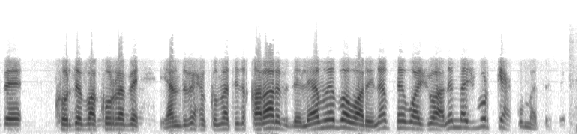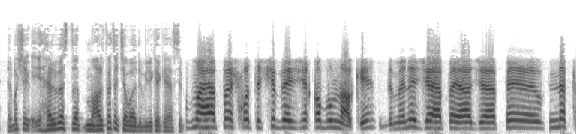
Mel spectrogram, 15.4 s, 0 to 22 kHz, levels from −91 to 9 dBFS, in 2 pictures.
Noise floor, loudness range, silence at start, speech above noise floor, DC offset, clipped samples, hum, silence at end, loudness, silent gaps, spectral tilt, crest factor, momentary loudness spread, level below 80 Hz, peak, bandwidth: -41 dBFS; 6 LU; 0.05 s; 20 dB; under 0.1%; under 0.1%; none; 0 s; -20 LUFS; none; -5.5 dB/octave; 16 dB; 11 LU; -64 dBFS; -4 dBFS; 11 kHz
